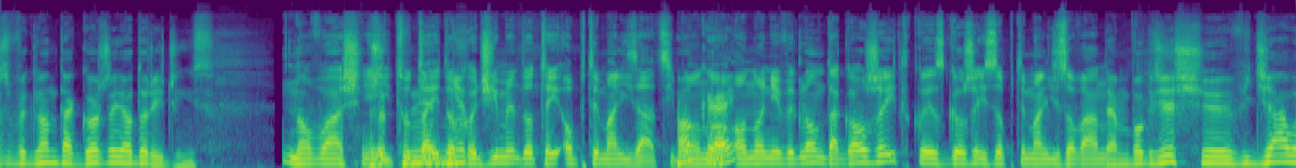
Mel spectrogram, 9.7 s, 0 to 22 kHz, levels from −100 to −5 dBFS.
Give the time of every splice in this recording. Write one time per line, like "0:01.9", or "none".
0:08.3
